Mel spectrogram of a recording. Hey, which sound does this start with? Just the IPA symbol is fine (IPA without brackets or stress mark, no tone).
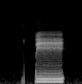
k͡p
